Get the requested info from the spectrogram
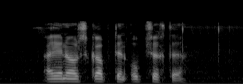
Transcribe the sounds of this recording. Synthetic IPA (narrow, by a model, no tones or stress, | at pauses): ʔəjənɑːrskɐptɛnʔɔpsəχtə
